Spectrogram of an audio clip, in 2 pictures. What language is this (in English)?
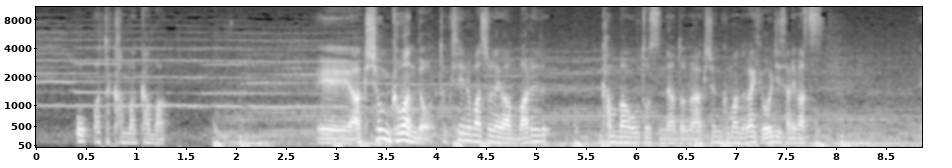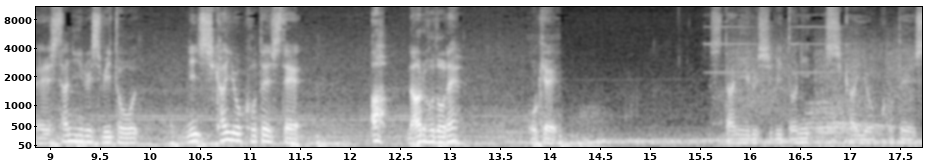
Japanese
